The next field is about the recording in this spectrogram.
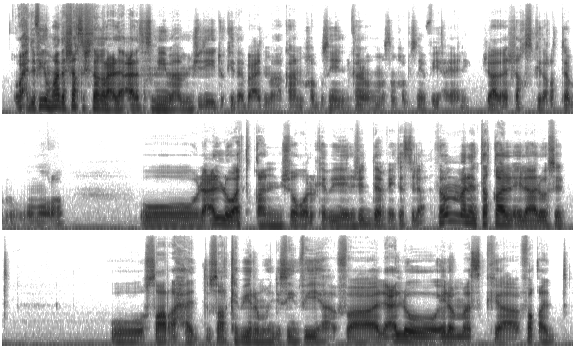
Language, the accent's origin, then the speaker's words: Arabic; Saudi Arabia; عندنا في السعوديه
